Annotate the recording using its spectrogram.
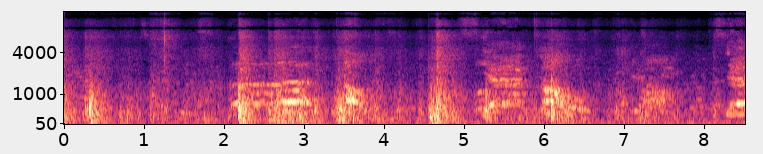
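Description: Several dull thuds and slams of wrestlers' bodies hitting the wrestling ring's mat and ropes, the deepest about four and a half seconds in, amid men's shouts and grunts.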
